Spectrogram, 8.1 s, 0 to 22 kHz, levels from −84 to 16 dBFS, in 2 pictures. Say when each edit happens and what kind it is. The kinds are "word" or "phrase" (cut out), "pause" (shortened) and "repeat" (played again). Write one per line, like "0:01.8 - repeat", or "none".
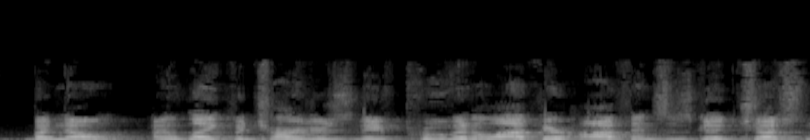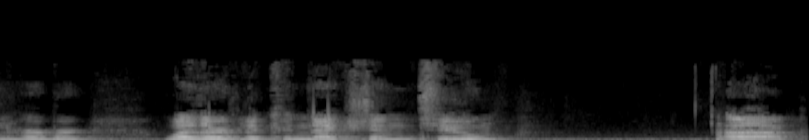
0:05.3 - word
